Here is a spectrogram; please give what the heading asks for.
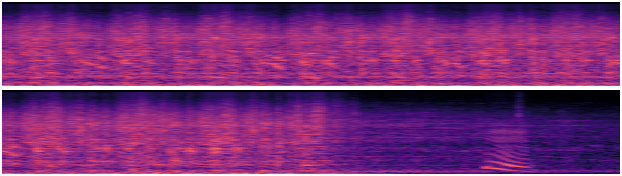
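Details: Classic Ford Mustang with a swapped engine, sat for years, new oil, brake cleaner sprayed into the intake: ragged uneven sputtering for a few seconds then dies; owner thinks the choke works too well, fueling suspect.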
